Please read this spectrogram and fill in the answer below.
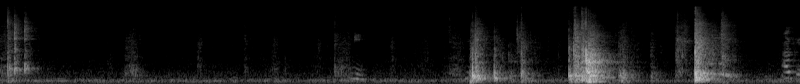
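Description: Three heavy thumps of feet landing and stamping on a floor during spinning side kicks, about five, six and seven seconds in.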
